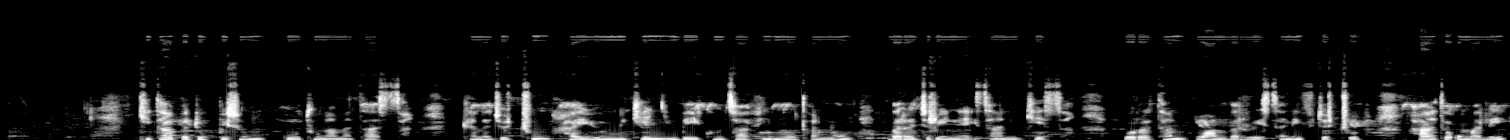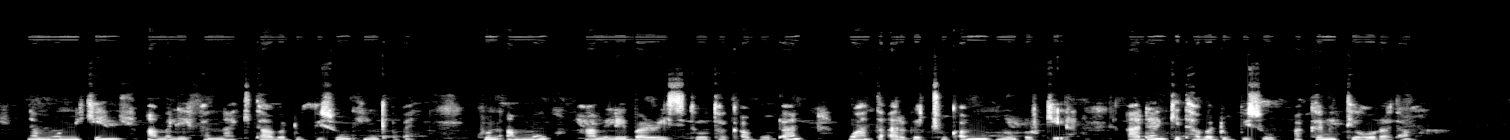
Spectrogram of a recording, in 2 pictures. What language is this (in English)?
Oromo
